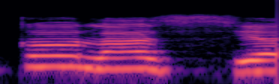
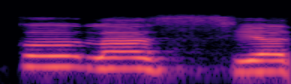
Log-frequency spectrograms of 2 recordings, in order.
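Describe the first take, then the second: No difference in how they are said.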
